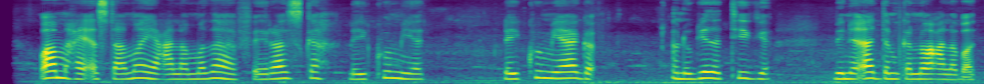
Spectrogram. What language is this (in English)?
Somali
